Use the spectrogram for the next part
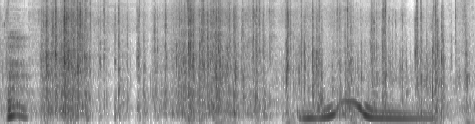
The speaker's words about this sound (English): And then I'm gonna shake the paper because sometimes stores do like little extras, sometimes they don't. These folks do not.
